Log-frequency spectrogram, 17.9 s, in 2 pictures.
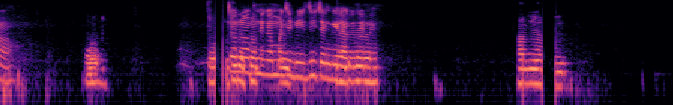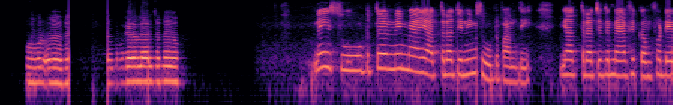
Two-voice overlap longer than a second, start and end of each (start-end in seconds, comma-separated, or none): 3.0-5.0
